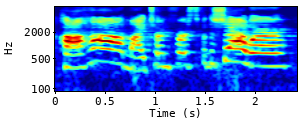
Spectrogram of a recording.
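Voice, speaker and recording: A woman's voice: on the high side, big pitch swings, moderate pace, sharp tone, slightly rough, heavily acted. A woman voicing a rude, petulant father who taunts like a child in a children's story. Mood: gloating.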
